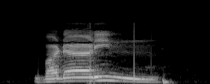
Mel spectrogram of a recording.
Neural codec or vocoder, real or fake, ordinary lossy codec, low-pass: none; real; AAC, 48 kbps; 7.2 kHz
